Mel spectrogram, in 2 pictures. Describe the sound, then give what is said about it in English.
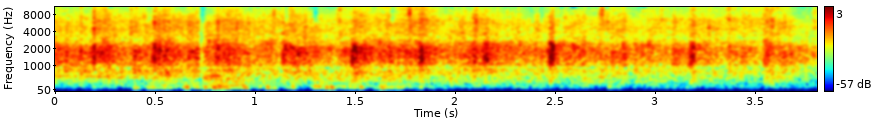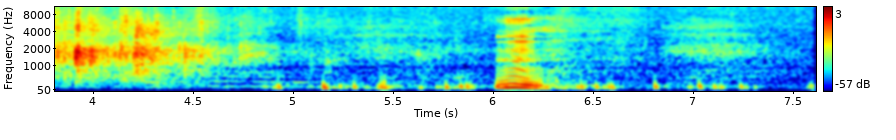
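A church audience claps to welcome a pastor. The applause is dense and fairly quiet at first, then thins out and dies away into a few scattered claps before a voice begins to speak. “So let's give him a hand and welcome Pastor Charles.”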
